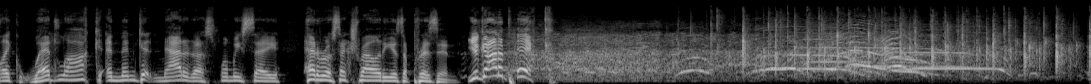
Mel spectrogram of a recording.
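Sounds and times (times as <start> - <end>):
speech: 0.0 - 5.8
laughter: 4.6 - 8.3
audience applause and clapping: 6.2 - 10.8.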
